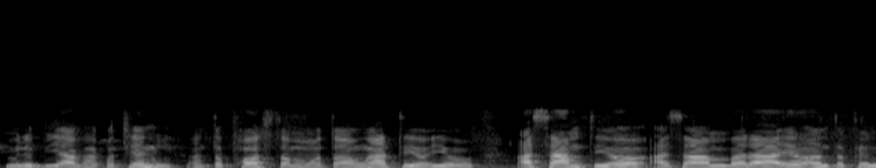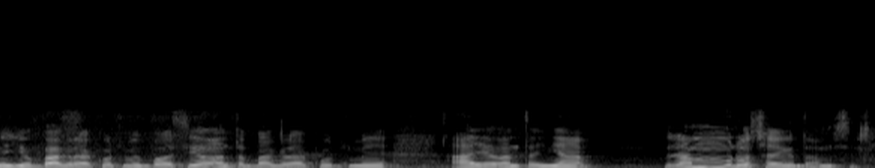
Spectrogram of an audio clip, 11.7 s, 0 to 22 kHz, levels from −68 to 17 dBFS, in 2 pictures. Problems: background sounds at intervals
